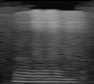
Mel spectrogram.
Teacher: The tip of your tongue should be between your teeth. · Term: emphatic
